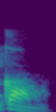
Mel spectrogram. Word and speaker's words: calm: plus ing form, staying calm. In calm, C-A-L-M, there are many words in English like arm, calm, balm. In the arm mean sadqa, khairat, arm, A-L-M. L is silent. Calm, itmanan, silent.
